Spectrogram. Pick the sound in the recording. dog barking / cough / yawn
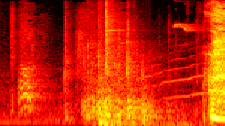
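dog barking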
